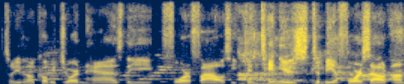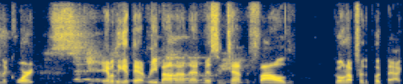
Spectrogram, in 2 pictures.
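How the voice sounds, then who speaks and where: A man's voice: mid-range voice, moderate pace, a bit bright. An American man giving live radio analysis as a basketball color commentator. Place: indoor high school basketball gym.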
